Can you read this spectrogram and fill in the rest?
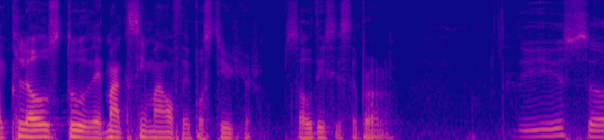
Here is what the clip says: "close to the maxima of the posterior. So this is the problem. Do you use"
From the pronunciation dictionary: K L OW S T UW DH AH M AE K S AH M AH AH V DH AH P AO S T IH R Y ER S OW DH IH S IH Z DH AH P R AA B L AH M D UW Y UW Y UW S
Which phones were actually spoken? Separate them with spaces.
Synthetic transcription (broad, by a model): K L OW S T UW DH AH M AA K S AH M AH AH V DH AH P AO S T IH R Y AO S OW DH IH S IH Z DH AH P R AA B L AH M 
